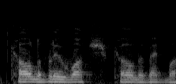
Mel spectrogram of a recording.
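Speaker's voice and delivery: usual speaking voice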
